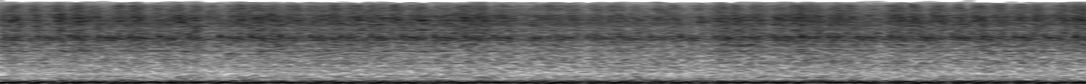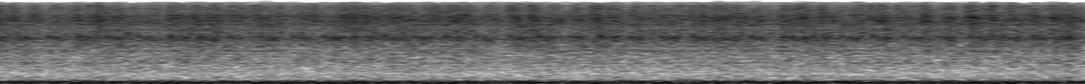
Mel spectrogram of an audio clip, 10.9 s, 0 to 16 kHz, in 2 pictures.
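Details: 383 stroker small-block V8, freshly built and swapped into a 1970 Monte Carlo, at first fire-up in the car: deep, loud idle with an uneven, choppy lope around three beats a second; normal big-cam idle.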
